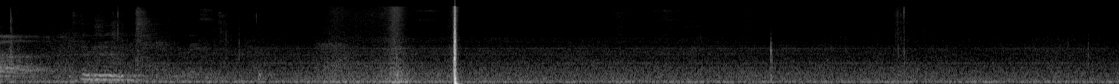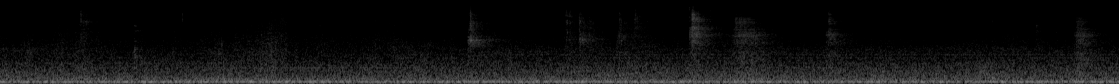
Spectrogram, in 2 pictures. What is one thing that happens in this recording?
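A woman speaks calmly through a microphone in a large room.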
